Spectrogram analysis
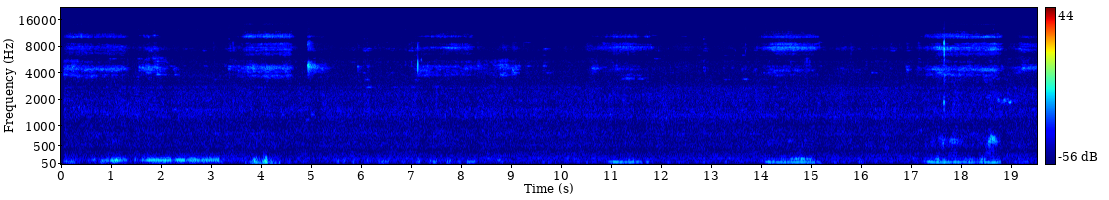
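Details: Adult man (a father) snoring: low rumbling snores returning every few seconds over steady insect chirping in the background; ordinary snoring.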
